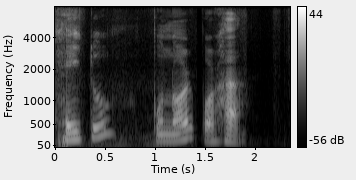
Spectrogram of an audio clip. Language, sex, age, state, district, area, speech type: Assamese, male, 30-45, Assam, Golaghat, rural, read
